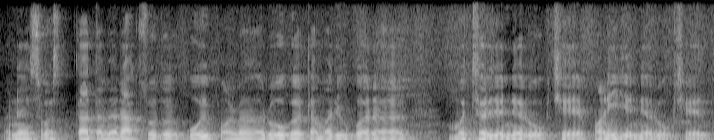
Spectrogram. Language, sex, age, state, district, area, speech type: Gujarati, male, 60+, Gujarat, Ahmedabad, urban, spontaneous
